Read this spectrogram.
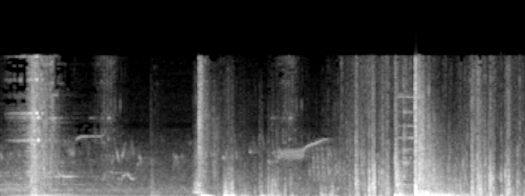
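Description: A sniper rifle fires with a loud, sharp crack.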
